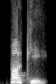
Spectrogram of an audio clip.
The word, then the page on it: parky: Indian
